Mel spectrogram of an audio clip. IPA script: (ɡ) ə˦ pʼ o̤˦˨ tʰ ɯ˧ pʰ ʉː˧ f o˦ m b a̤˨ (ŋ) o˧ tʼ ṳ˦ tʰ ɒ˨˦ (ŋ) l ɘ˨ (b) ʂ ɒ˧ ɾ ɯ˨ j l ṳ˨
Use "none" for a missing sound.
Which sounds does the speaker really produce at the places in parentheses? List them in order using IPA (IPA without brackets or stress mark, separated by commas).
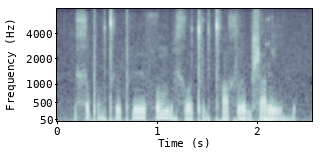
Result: x, x, x, b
